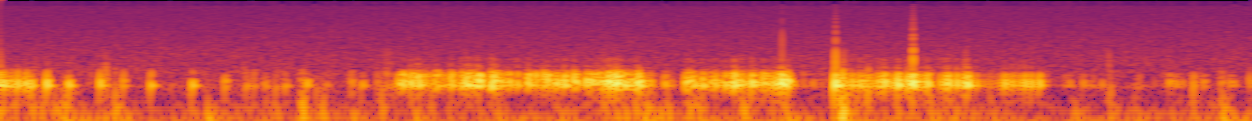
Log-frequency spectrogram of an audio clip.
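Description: Bubbling, gurgling rumbles in bursts with a few sharp pops; ordinary stomach rumbling.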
